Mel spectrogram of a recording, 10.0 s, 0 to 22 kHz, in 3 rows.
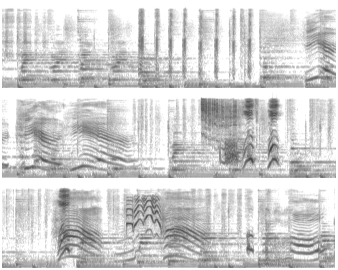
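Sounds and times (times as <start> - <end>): cheerful children's music: 0.0 - 10.0
cartoon dog yipping: 5.4 - 6.2, 7.2 - 9.4.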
